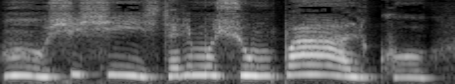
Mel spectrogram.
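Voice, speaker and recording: A woman doing a chatty young girl doll with a high voice, rambling and flustered. She trips over her words and can't hold anything in. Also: slow pace, fairly bright tone. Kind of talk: doll play-acting.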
